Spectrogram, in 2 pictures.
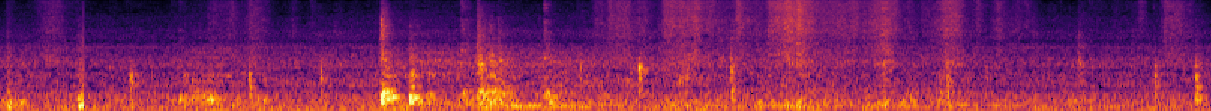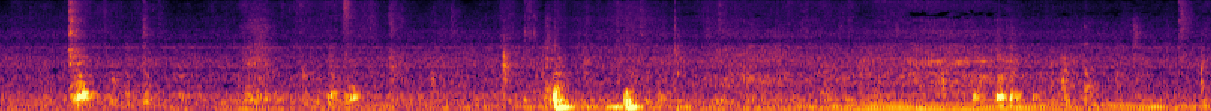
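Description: Flower baskets and buckets being handled and set down on a hard floor: scattered knocks, clunks and rustles, with the sharpest knock about nine seconds in. A low hum rises and fades near the end.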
